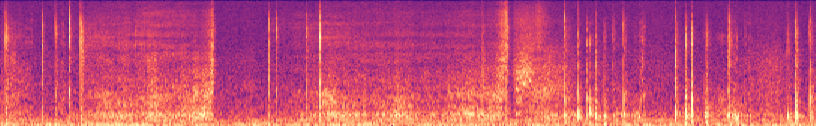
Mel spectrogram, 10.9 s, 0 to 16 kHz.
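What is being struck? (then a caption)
Small closed cardboard box. Long nails scratch and tap the front of a small, closed cardboard Fitbit Versa 3 box resting on carpet, and a hand briefly covers most of the box. Soft, continuous scratching runs underneath sharp, bright clicking taps that stop instantly, bunched near the start and again toward the end.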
